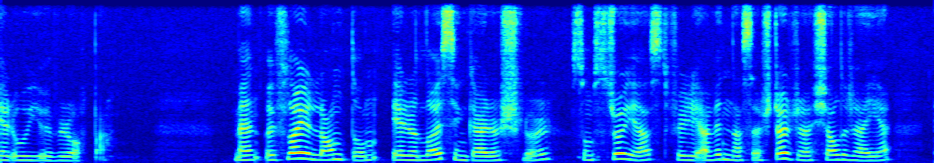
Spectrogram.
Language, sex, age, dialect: Faroese, female, 15-35, Norðurstreymoy/Eysturoy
